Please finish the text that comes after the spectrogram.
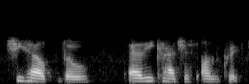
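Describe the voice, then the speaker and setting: A tinny old radio recording carries a man acting a shrewd off-duty detective. He is steady and wry, with a folksy hard-boiled delivery suited to a noir crime play. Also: mid-range voice, a little slow, a little hiss or hum, lightly acted. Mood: satisfied, wry. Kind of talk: vintage radio drama acting and noir narration.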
